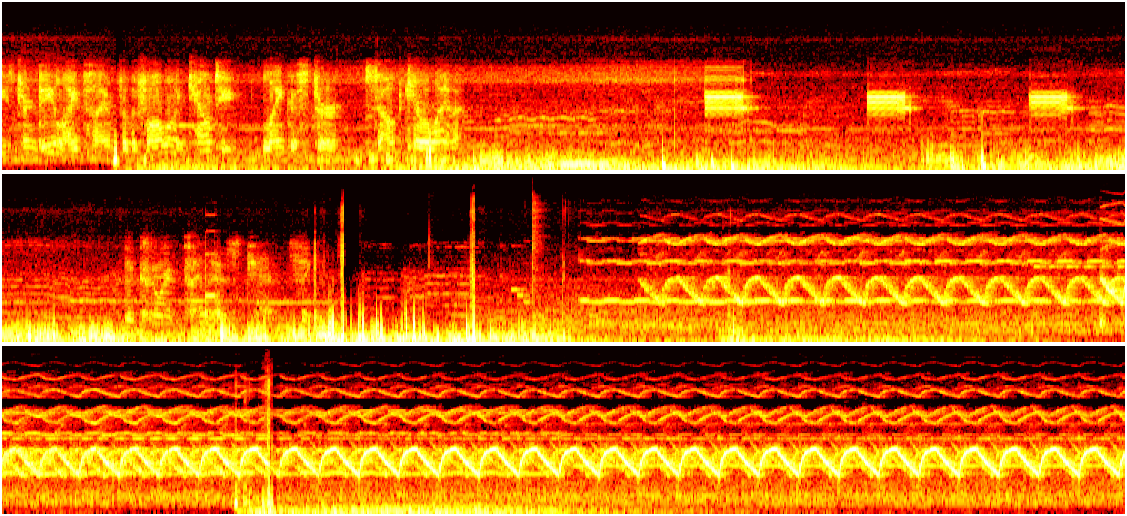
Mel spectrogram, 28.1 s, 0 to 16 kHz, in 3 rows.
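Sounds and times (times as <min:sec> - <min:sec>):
electronic yelp siren: 0:04.6 - 0:06.5, 0:07.2 - 0:07.7, 0:08.6 - 0:09.0, 0:14.2 - 0:28.0.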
